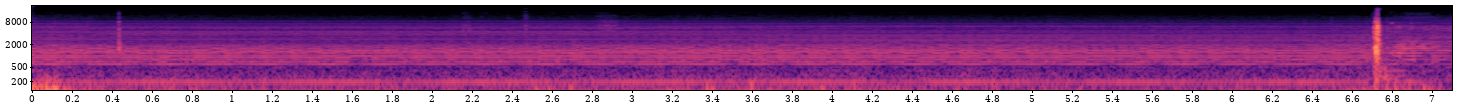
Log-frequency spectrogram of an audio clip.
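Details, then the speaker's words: Mercedes 600 with repaired throttle bodies, ignition on, engine off: steady low electric buzz with a clean tone as the throttle body runs its normal learning cycle with the E-gas module. "alright so put an ignition just like now first thing you hear is the buzzing noise"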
